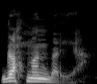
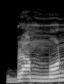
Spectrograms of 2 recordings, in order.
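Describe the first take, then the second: First: ব্রাহ্মণবাড়িয়া as brahmanbaria, h sounded, falling; the right way, ব্রাহ্মণবাড়িয়া said carefully; correct pronunciation. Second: ব্রাহ্মণ said bramːon, doubled m, no h; the wrong way, ব্রাহ্মণ with a swallowed h; wrong pronunciation. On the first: Teacher settles the right ব্রাহ্মণবাড়িয়া for students, calm and clear. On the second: Teacher shows students the mistaken ব্রাহ্মণ, plainly voiced. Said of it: "ব্রাহ্মণ নয়". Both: Shown as a demonstration.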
